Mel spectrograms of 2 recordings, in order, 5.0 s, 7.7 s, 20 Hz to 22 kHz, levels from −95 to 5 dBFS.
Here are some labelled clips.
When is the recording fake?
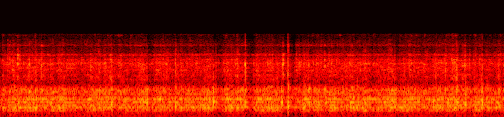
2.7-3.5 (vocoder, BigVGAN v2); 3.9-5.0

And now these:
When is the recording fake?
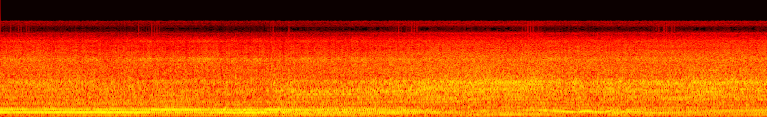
2.1-4.6 (vocoder, BigVGAN v2); 6.1-7.7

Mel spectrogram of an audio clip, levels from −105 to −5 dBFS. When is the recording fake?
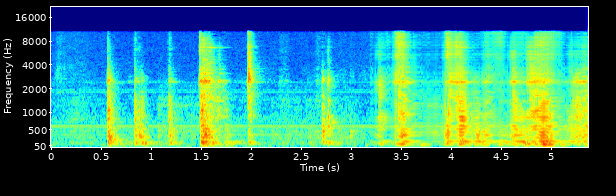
3.2-5.4 (vocoder, BigVGAN v2)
